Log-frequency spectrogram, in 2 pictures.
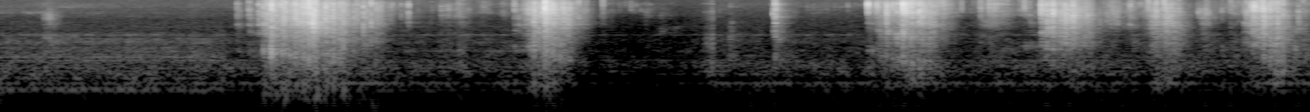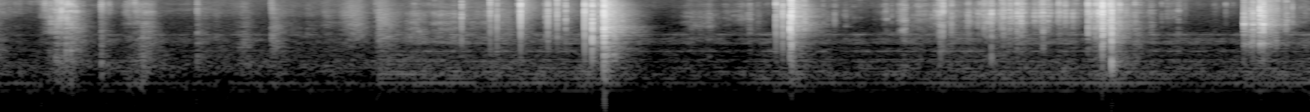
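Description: Puffed, deep-fried pork rind (chicharrón) crackling and crunching as it is snapped apart by hand: a run of sharp, irregular crunches starting about two seconds in.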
